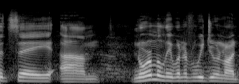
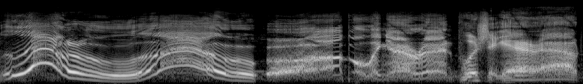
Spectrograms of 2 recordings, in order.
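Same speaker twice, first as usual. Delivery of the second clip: loud rising ooh sirens, then slow pushed breaths; warm-up noises; 10 semitones higher, 4 dB louder, much slower than usual. Shown as a demonstration. Voice actor demoing his car warm-up noises, loud and slow. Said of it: "making weird noises".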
